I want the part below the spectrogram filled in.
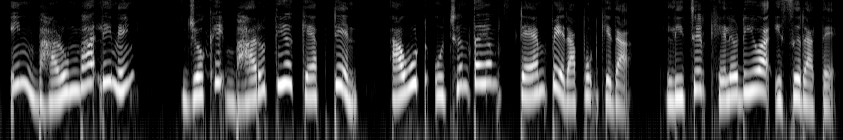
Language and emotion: Santali, disgusted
